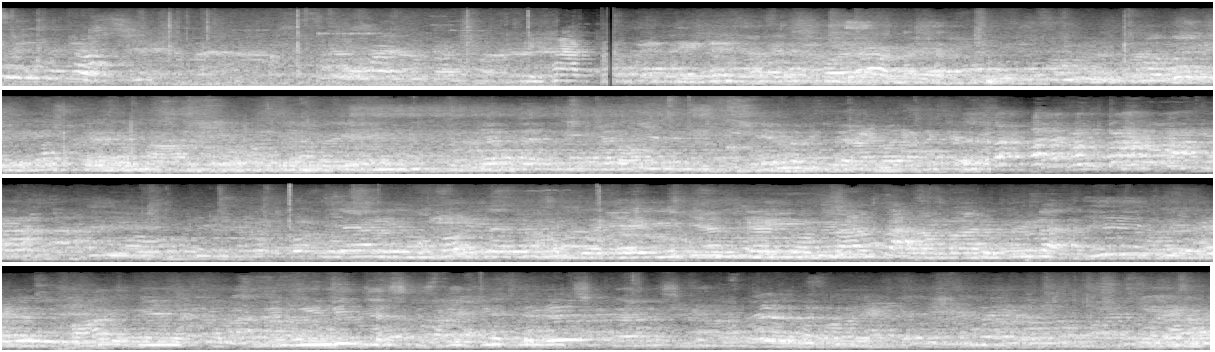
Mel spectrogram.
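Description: Several women chatter and talk over one another nearby.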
